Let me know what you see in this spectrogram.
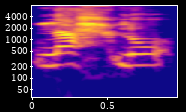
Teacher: ہا کو حلق سے نکال کر کے پڑھنا ہے اور نون کو کھینچنا نہیں ہے، جلدی پڑھنا ہے نون کو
